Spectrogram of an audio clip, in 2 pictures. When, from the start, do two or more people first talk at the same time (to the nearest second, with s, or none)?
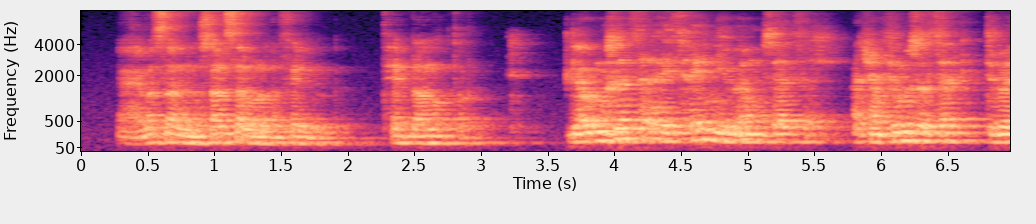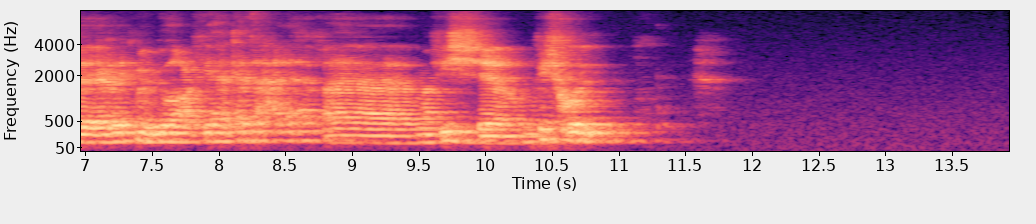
none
